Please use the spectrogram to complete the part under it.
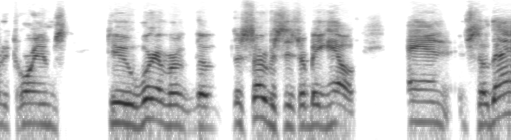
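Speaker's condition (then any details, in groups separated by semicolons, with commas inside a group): Cerebral palsy, severe; quadriplegic, wheelchair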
